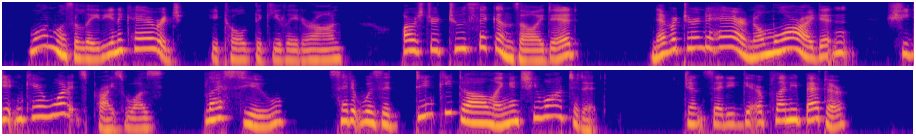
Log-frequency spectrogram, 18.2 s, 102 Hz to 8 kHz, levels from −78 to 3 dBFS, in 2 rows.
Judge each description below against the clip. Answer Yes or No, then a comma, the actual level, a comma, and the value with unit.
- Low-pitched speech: No, high, 235 Hz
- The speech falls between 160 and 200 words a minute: Yes, average, 175 wpm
